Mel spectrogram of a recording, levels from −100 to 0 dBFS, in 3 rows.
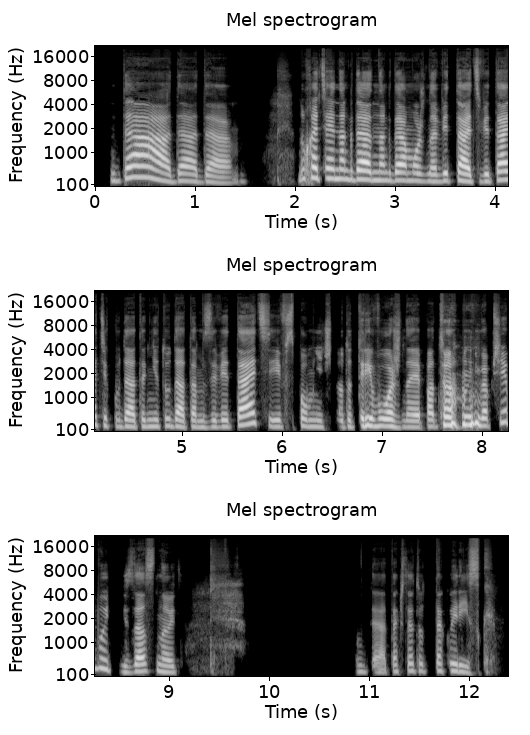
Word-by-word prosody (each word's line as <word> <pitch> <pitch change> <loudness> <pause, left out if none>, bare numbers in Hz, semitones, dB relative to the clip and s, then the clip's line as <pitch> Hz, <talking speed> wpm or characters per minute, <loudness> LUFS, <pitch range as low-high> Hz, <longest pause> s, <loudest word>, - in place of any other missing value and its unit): да-да-да. 205 - +2 0.6
Ну, - - -7
хотя 285 -2 +2
иногда 255 -2 +4
иногда 225 -1 +1
можно 205 -2 -3
витать-витать 205 +2 +2
и - - -5
куда-то 185 -1 -2
не 190 0 -5
туда 195 -1 -1
там 170 0 -6
завитать 185 - +1
и 185 0 -3
вспомнить 185 -1 -7
что-то 180 0 -9
тревожное, 195 -3 +1
потом 190 +5 +4 0.2
вообще 260 +9 -2
будет 275 -4 -4
не 175 - -11
заснуть. 190 -1 -2 1.8
Да. 180 -1 -11
Так 190 - -11
что 205 - -8
тут 200 -2 -15
такой 205 0 -6
риск. 165 -8 -9
195 Hz, 135 wpm, -21 LUFS, 180-225 Hz, 1.8 s, иногда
